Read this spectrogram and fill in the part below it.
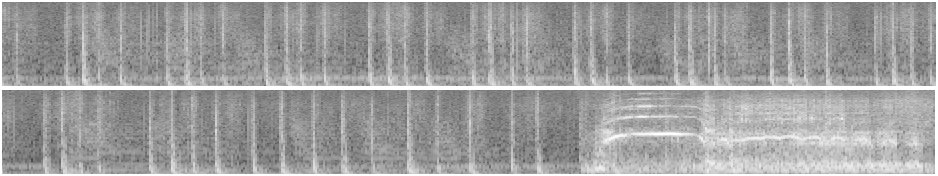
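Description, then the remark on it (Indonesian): Steady, rapid hoofbeats clip-clop for several seconds as a horse is ridden, then the horse lets out a loud, wavering neigh at the end. No one speaks. “lalu menunggang kuda untuk menemui adiknya.”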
